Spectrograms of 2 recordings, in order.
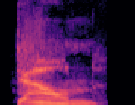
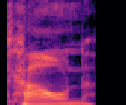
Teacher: It's more labialized than in the first picture. And so it seems like I heard that the second one is more labialized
